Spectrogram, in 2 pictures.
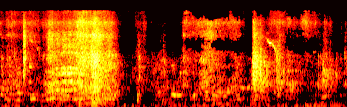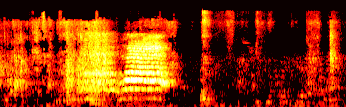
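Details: Boer goat on a goat development farm at Budhitola, Kailali, Nepal: a loud, wavering, harmonic bleat near the seventh second, with people talking and quieter farm noise around it.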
